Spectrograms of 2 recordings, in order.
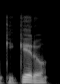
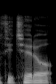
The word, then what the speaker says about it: Cicero: Pues por ejemplo, la C sonaría siempre como k, dirían kquero, no cichero o cicero.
